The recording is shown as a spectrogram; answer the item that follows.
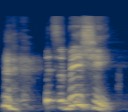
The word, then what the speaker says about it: Mitsubishi: I still didn't say it right. – Mitsubishi. – I can't say it. It's not Mitsubishi. – Mitsubishi. There we go.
